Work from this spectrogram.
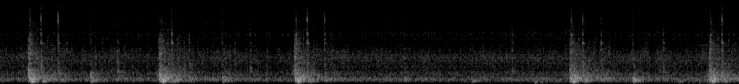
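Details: Warm DLE 55 gas engine with canister exhaust, about 120°F: spaced pull-starts, each a sharp thump then fading spin, never catching; will not start when warm, though it runs great once started.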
